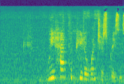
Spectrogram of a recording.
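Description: A woman speaks with attitude close by.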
